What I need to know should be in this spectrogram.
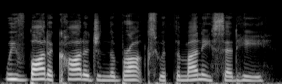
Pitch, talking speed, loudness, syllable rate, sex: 205 Hz, 255 wpm, -17 LUFS, 6.0 syllables/s, female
